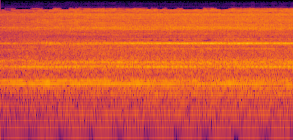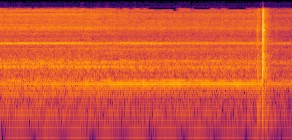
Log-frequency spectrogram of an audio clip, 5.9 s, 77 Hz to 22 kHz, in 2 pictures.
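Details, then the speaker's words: TRS-80 Model II floppy disk drive after cleaning, at power-on with a boot error: a smooth, even motor whir with a soft pulse and one click. The motor turns all the time because it runs off AC power; it is spinning normally. "Yeah, that motor turns all the time. Because it's running off AC power."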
